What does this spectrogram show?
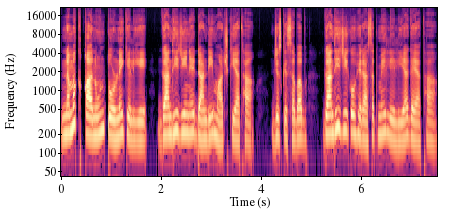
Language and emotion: Urdu, neutral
